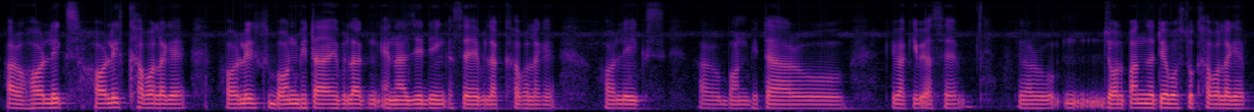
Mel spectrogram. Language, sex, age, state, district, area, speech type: Assamese, male, 18-30, Assam, Golaghat, rural, spontaneous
